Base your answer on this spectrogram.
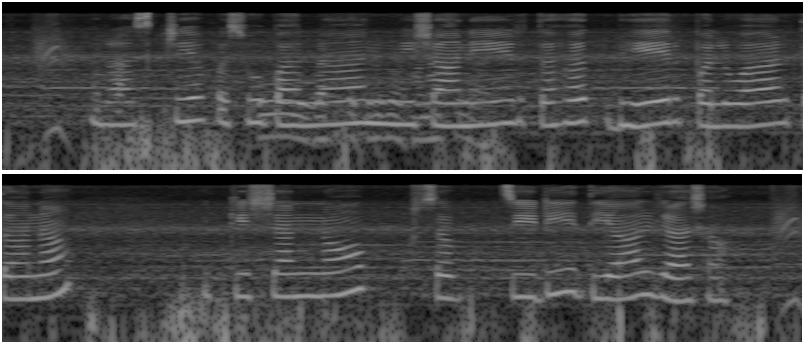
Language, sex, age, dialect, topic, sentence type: Magahi, female, 25-30, Northeastern/Surjapuri, agriculture, statement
